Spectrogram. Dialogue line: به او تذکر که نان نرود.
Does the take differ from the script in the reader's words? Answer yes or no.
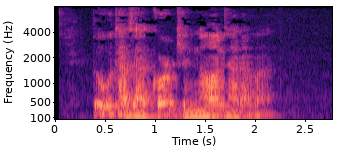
no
